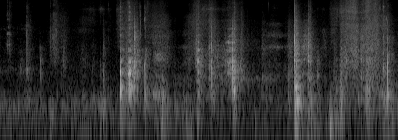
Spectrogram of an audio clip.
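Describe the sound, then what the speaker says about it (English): Kitchen knife slicing a small potato in half on a cutting board, heard as a few sharp clicks and knocks of the blade against the board amid light clattering of dishes and utensils. "the sliced potato, I'm going to cut it in half"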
